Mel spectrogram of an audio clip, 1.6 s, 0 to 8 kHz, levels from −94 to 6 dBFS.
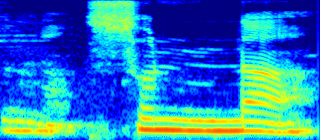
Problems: background sounds at intervals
